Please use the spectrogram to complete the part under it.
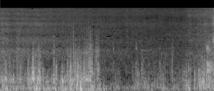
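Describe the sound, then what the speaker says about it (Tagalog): Strong beach wind blasts across the microphone, a loud, gusting low roar that surges and dips continuously, with no voices over it. "Lakas ang hangin."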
